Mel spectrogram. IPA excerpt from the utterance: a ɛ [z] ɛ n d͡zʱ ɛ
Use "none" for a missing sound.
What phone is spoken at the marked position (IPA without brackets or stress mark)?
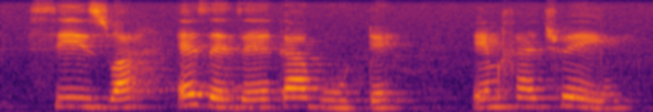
z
